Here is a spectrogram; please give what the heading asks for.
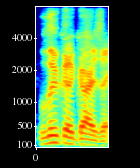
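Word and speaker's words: Luka Garza: he's Luke Luca Garza I always say his name wrong Luca Garza he's he's nasty he's so good and uh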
